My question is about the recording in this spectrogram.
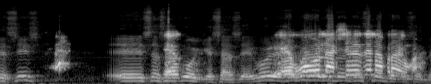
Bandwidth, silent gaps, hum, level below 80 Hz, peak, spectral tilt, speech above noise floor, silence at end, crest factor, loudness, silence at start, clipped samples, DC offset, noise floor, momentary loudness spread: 15.5 kHz; none; none; -64 dBFS; 0 dBFS; -3.5 dB/octave; 22 dB; 0 s; 18 dB; -16 LUFS; 0 s; under 0.1%; under 0.1%; -39 dBFS; 16 LU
